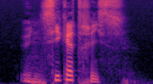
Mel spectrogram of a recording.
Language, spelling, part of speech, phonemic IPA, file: French, cicatrice, noun, /si.ka.tʁis/, Fr-cicatrice.ogg
- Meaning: scar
